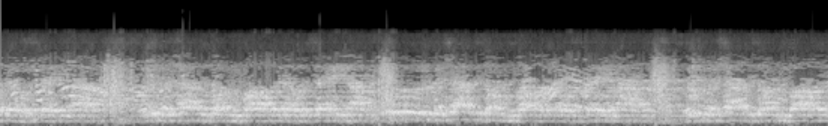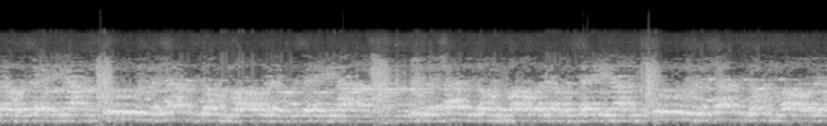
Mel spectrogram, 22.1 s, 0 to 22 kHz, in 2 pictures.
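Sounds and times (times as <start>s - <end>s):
men chanting in unison: 0.0s - 22.0s.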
